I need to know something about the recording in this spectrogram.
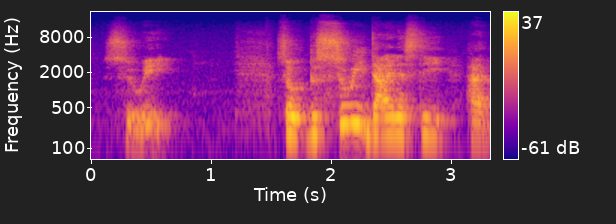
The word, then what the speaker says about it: Sui: dynasty and that's called the Sui dynasty again spelled like this pronounced Tsui so the Sui dynasty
